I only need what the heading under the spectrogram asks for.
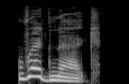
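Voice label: "redneck", English, British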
